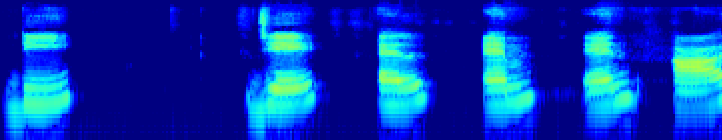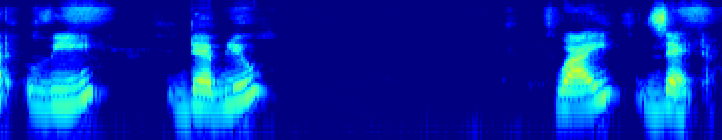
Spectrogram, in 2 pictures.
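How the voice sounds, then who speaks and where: Lady teaching phonics, spells stuff out letter by letter, really slow, dry close sound. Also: mid-range voice, expressive, dry recording. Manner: mixes Hindi and English, spells words letter by letter. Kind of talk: explaining phonics rules.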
